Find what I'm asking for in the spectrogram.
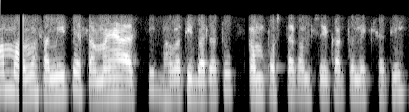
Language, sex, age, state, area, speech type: Sanskrit, male, 18-30, Madhya Pradesh, rural, conversation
